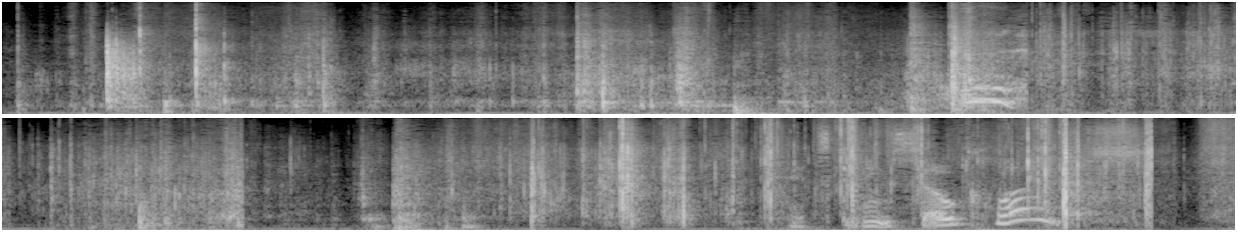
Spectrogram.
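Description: A cardboard shipping box is torn open, then a plastic bag and paper wrapping are crinkled and rustled as the contents are unpacked. It is a busy run of sharp tears and crackles.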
